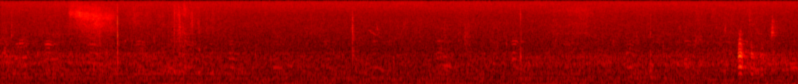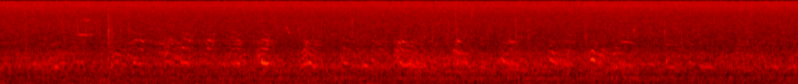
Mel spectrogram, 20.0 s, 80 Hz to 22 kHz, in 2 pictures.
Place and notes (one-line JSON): {"title": "from/behind window, Novigrad, Croatia - summer morning", "date": "2013-07-18 06:31:00", "description": "seagulls, shy waves, car traffic from afar ... morning sounds at the sea side", "latitude": "45.32", "longitude": "13.56", "timezone": "Europe/Zagreb"}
